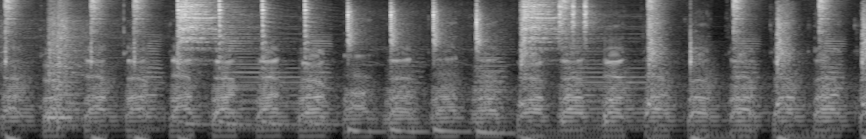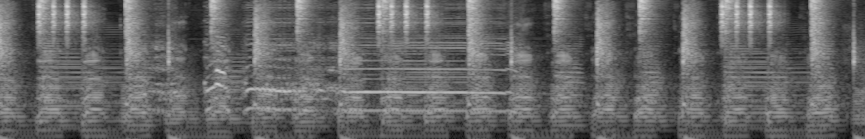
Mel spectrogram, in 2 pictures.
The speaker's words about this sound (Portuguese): Eu vou dar um pau nesse galo.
